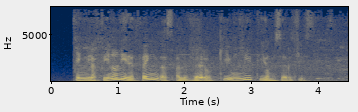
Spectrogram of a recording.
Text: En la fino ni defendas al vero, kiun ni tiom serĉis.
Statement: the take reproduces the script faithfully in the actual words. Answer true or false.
true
